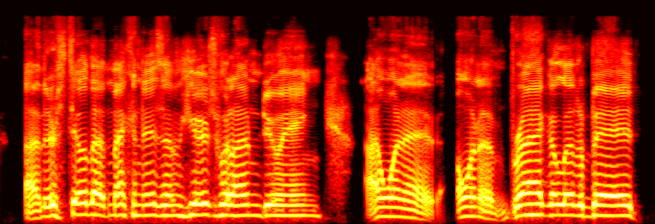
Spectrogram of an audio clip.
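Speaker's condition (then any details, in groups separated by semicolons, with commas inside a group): Cerebral palsy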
